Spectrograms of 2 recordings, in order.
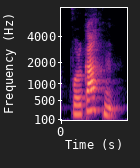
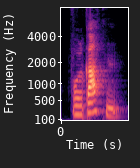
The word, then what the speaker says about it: forgotten: 이런 발음인 거예요 오케이 그래서 repeat after me forgotten forgotten 잘하셨습니다 그래서요 강세 그다음에 발음을 꼭 유의해 주세요 자 오늘의 패턴은 be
